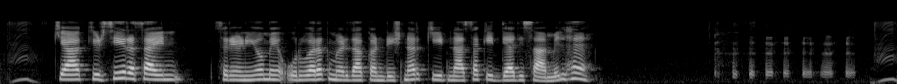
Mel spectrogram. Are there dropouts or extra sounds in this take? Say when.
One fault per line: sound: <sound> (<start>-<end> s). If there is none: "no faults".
sound: laugh (7.1-8.6 s)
